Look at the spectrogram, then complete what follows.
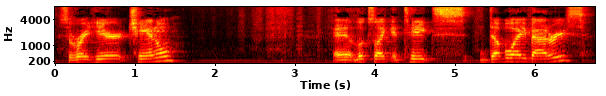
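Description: A man in his thirties doing a casual product unboxing review, talking as a reviewer at home. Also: a little high. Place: room at home.

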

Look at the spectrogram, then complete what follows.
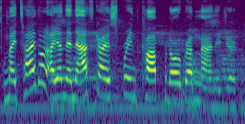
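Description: A woman's voice: high voice, animated, brisk. A woman, a program manager explaining her work in an interview. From Latin America. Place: outdoors at a racetrack. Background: music.

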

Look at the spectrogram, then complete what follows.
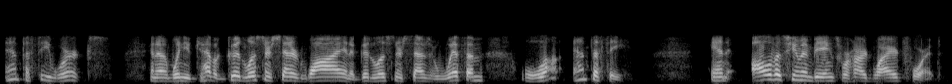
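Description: A man's voice: fairly high pitch, brisk, breathy edge, dry recording. Man presenting over thin, phone-like audio. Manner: emphatic, instructive, addresses listeners with questions. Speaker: corporate communications trainer. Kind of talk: conversational presentation in an online workshop. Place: indoors, on a video call.

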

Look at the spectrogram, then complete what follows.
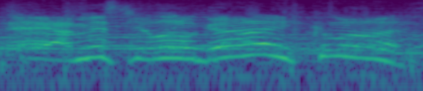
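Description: An actor playing an earnest, easygoing young reporter chatting with friends. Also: male voice, extremely high pitch, steady tone, moderate pace, gravelly, exaggerated voice. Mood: friendly. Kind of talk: TV drama acting. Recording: drama audio with music score.

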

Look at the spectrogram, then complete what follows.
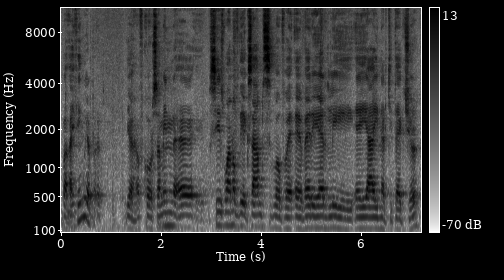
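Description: A man panelist talking quickly and animatedly, repeating words, at a table microphone in a large lecture hall. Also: medium pitch, steady tone. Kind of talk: panel discussion. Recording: echoey lecture hall, faint noise.

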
